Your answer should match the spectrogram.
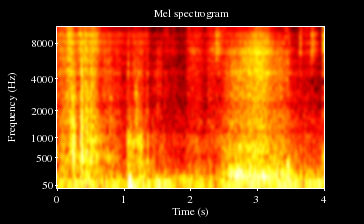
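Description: Handling noise as a large paper drawing sheet is moved and rustled, with a dull thump about a second in, over a low steady hum.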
